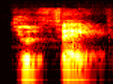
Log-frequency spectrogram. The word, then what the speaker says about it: Dieulfaite: irrepetible es algo así se escribe d i e u l f a i t e algo así como du fate algo así eh Y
